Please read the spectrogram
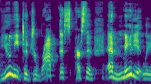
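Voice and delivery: play-acted loud hollering. Retelling how a woman on camera pointed and demanded: imitating someone hollering loudly. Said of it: "was hollering, talking all loud".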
